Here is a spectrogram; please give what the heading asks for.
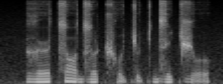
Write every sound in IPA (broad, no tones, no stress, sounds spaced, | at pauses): ɣ ə˞ t͡s ɔ d͡z o ʈ͡ʂʰ o̰ c o̰ c d͡z ɨ c ʒ o̰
